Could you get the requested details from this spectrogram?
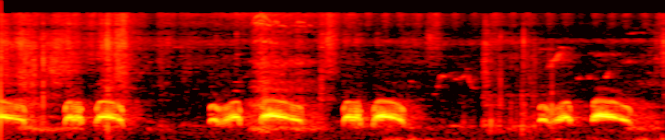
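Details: Spotted dove giving low, mellow hooting coos in short groups of two or three, each note slightly rising then falling, with pauses of about a second between groups; faint background hiss.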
